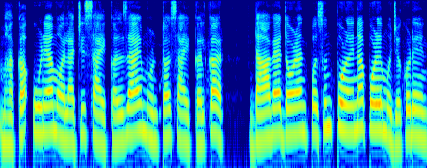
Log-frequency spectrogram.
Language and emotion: Goan Konkani, sad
